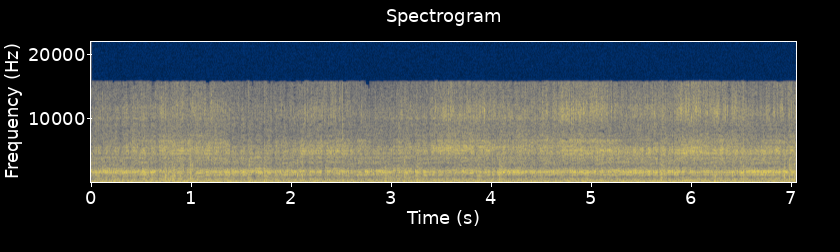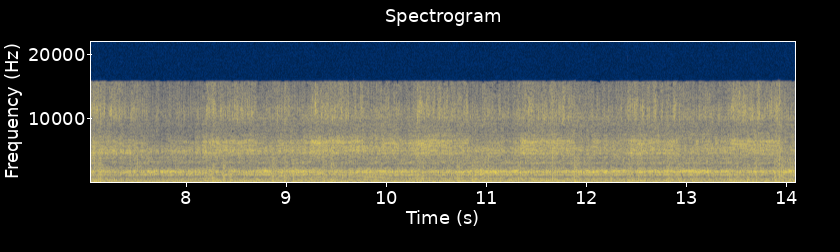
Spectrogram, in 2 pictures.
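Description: Fireworks finale barrage: aerial shells bursting so thickly that the booms merge into one continuous loud rumble, heaviest in the low bass.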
